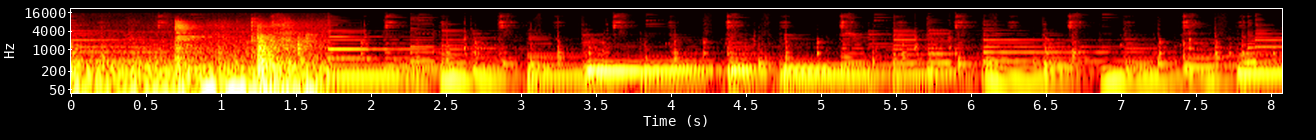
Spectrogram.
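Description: Background music: a light melody of plucked string notes. Before it starts, about a second and a half in, there are a couple of brief knocks over room noise.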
